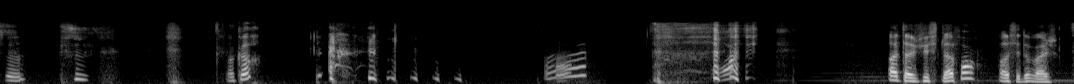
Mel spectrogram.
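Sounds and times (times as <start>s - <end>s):
speech: 0.0s - 4.1s, 5.5s - 6.0s, 6.6s - 7.6s, 8.9s - 10.7s
man imitating a chicken: 5.5s - 5.9s.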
